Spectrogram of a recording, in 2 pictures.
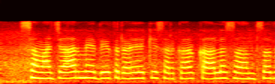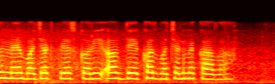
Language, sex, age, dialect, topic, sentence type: Bhojpuri, female, 18-24, Southern / Standard, banking, statement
